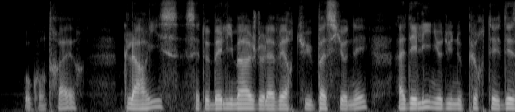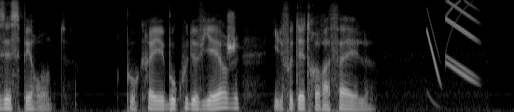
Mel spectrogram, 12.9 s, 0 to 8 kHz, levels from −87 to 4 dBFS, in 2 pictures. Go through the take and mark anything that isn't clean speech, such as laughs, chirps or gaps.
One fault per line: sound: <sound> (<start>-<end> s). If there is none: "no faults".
sound: chirp (11.8-12.5 s)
